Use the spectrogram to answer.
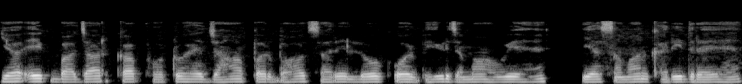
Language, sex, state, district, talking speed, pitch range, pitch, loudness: Hindi, male, Bihar, Araria, 170 wpm, 115-125 Hz, 120 Hz, -18 LUFS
